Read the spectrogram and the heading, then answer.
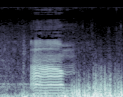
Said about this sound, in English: It's less windy than it was an hour ago. Yeah. But it's still really windy.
